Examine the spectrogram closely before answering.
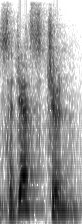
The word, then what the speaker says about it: suggestion: And in English, how do you pronounce it? Suggestion. Suggestion. Suggestion. Suggestion. Not chion. No, chun. Chun. Suggestion.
